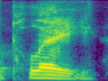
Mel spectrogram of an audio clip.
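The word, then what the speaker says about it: Gunpla: pla like pla or play with Y I mean I know it's spelled g-u-n-p-l-a but is it pronounced play like play with a y or play with a plot okay pla there we go um so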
